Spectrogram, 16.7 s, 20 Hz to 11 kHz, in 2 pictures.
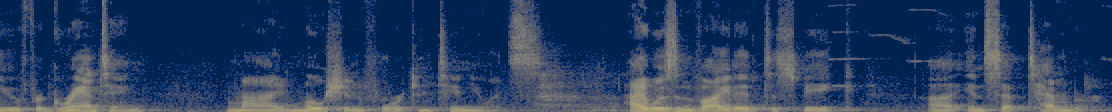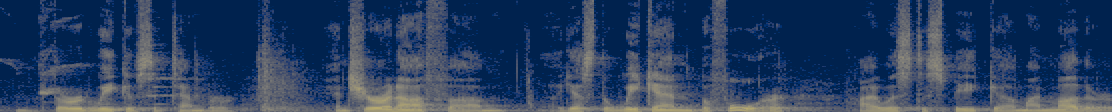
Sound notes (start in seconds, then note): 8.0 door creaking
